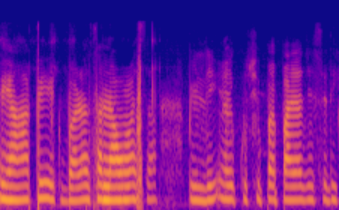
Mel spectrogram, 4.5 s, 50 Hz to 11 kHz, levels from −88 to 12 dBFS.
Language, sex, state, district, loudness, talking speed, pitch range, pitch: Hindi, female, Bihar, Madhepura, -16 LUFS, 170 wpm, 215-225 Hz, 220 Hz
